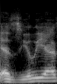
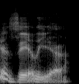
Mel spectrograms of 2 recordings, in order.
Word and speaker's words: Azealia: azalea or azealia banks you say azealia say azalea yeah i say azealia because i think okay she that's how she pronounces it yeah you're right if i go to wiki it's azealia and not azalea so you're you are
